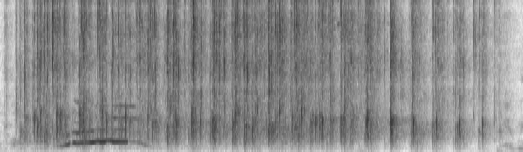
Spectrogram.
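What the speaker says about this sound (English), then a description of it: "Let's give the club officers a round of applause." An audience at a club officer induction ceremony applauds loudly and steadily, rising then gradually thinning, with a voice speaking briefly over the clapping near the start.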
